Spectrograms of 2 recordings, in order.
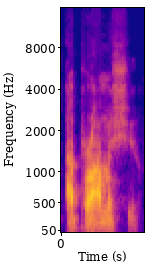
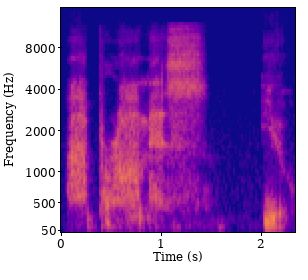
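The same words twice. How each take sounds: First: Said in the usual way. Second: Slow breathy whisper. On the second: Real, not acted. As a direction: drag out a menacing whisper. Whispered repeat of threat.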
